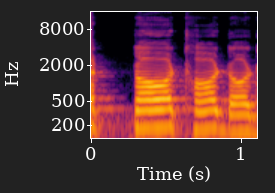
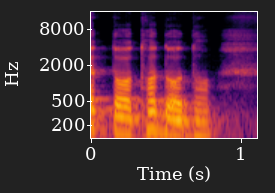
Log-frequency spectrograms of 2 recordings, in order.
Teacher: मूर्धन्य हो गया आपका ट ठ ड ढ वाले, ये मूर्धन्य हो गए। और दंत्य से तो आपका फिर हो गया त थ द ध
